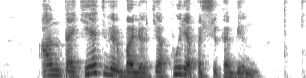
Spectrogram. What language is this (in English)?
Lithuanian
